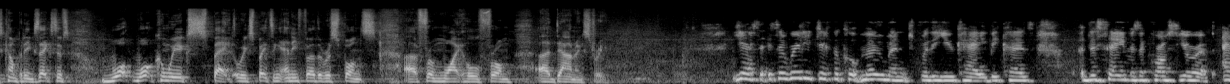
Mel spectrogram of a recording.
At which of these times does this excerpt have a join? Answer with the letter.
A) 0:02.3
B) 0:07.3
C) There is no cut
A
